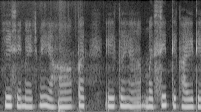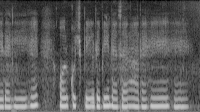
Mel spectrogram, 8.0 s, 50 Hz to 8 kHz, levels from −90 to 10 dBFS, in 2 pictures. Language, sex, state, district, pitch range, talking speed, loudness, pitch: Hindi, female, Rajasthan, Jaipur, 200-220 Hz, 155 wpm, -17 LUFS, 210 Hz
